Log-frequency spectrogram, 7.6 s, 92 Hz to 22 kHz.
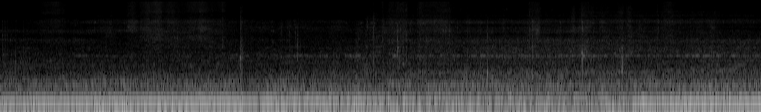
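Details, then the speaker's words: Lexus LS430 at about 40 mph after rear diff fluid change and tire rotation: constant low drone/hum from the rear under road rumble, recorded with chassis ears on hubs and diff; wheels show no play; differential or wheel bearing suspected, not confirmed. "The other day I noticed a slight droning noise from the back end. I've heard people say possibly the differential, possibly the wheel bearing."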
